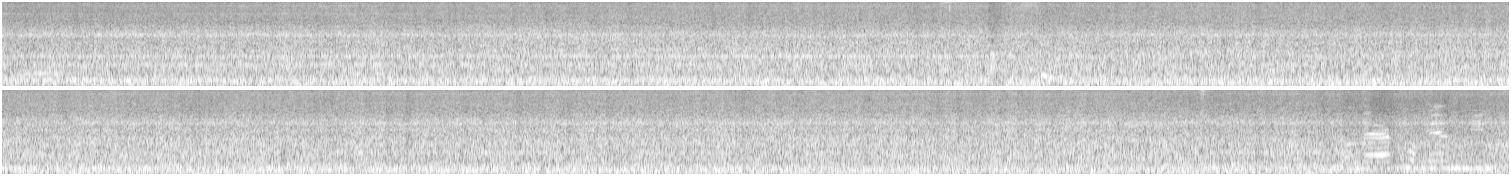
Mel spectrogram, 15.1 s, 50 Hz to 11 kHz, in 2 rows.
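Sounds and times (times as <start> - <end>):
workshop machinery humming: 0.0 - 15.0.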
